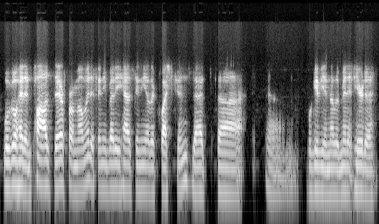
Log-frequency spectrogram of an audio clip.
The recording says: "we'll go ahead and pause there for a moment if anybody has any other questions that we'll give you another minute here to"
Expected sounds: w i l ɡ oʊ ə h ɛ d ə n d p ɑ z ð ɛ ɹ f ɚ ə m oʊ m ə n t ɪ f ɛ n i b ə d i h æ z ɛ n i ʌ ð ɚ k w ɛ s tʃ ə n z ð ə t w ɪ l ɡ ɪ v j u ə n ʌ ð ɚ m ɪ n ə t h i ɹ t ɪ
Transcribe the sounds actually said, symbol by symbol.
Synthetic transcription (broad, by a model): w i l ɡ oʊ ə h ɛ d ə n p ɑ z ð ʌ ɹ f ɚ ə m oʊ m ə n t ɪ f ɛ n i b ə d i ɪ z ɛ n i ʌ ð ɚ k w ɛ s tʃ ə n z ð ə t w ɪ l ɡ ɪ v j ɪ ə n ʌ ð ɚ m ɪ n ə t h i ɹ t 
